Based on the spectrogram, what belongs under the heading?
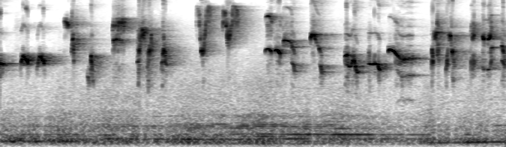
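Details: Orange-headed thrush in full ngerol song, an unbroken stream of bright, varied whistles, trills and chirps, each phrase changing pitch quickly, with a soft low hum in the background.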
